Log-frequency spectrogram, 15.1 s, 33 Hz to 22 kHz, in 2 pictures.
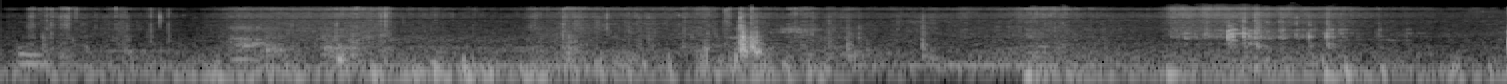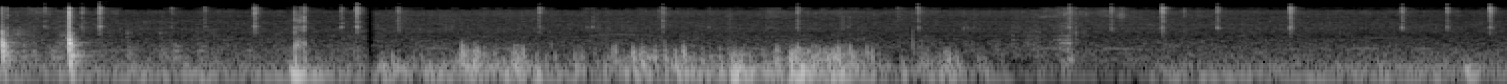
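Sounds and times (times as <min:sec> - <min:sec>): scraping: 0:02.7 - 0:07.8.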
